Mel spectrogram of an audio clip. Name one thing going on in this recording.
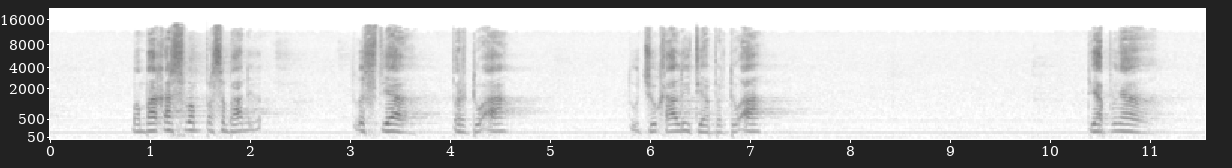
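A middle-aged man preaches with animation in short bursts, heard through a microphone in an echoing hall.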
